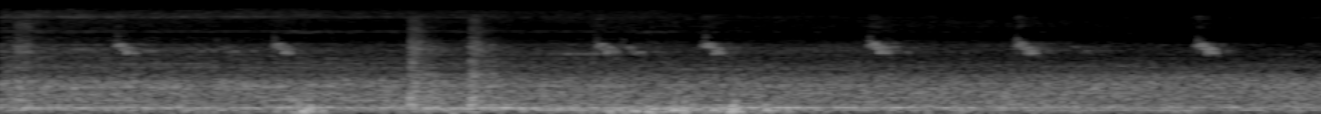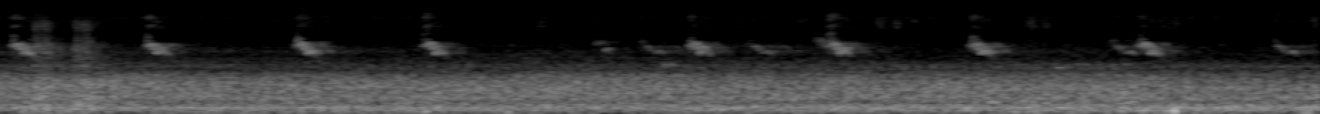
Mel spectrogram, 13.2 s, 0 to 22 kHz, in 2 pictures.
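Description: Thameslink Class 700 Desiro City electric train pulling away into the distance, its low running hum dying away over the first few seconds and leaving a steady rumble. A bird chirps over it again and again, about twice a second.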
